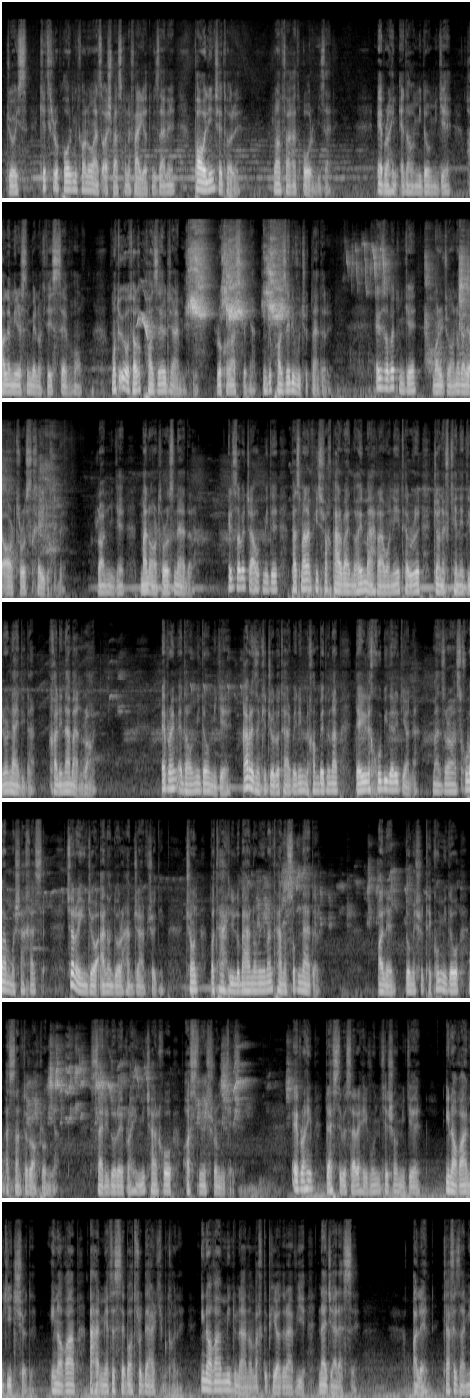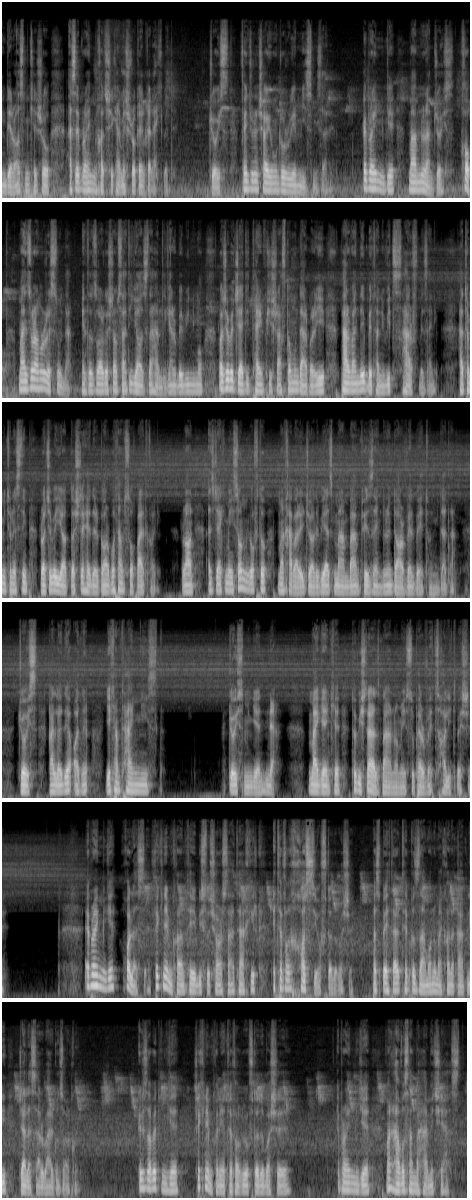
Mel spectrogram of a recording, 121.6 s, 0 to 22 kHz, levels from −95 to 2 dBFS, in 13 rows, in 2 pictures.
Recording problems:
animal sounds; loud; throughout; 6 dB below the speech

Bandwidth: 15.5 kHz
